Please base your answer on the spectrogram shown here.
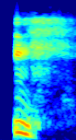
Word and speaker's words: ich: If you see C and H next to each other, then you pronounce it ich. So ICH would be ich.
